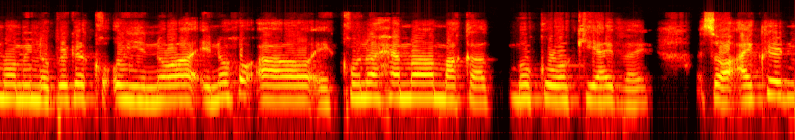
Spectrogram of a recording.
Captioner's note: speaks in foreign language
